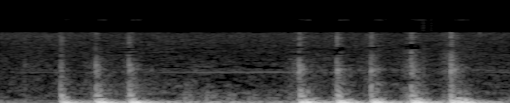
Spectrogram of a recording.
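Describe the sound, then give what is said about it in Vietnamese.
Knocking on a door, loud: a quick burst of three raps, a short pause, then a steadier run of about five more solid thuds. “Vừa đến lúc đó thì có tiếng gõ cửa.”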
